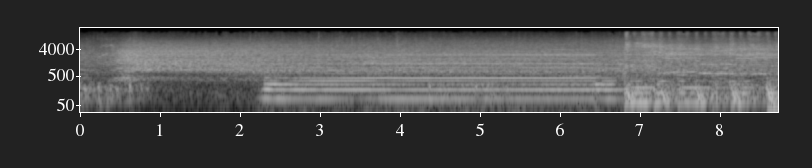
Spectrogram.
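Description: Ice hockey arena crowd cheering as a goal is scored, with the arena's goal horn sounding one long steady tone from about two seconds in for some four seconds. Goal music starts right after the horn, near the end.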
